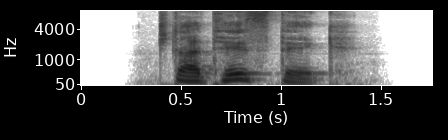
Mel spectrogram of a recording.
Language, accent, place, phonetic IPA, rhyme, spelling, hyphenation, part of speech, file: German, Germany, Berlin, [ʃtaˈtɪstɪk], -ɪstɪk, Statistik, Sta‧tis‧tik, noun, De-Statistik.ogg
- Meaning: 1. statistics 2. statistics, stats 3. description of a state, a country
